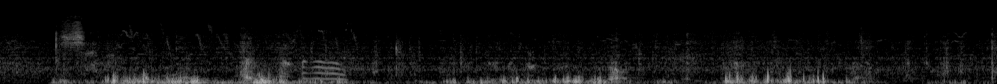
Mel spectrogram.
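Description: A lion thrashes and splashes in wet mud.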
